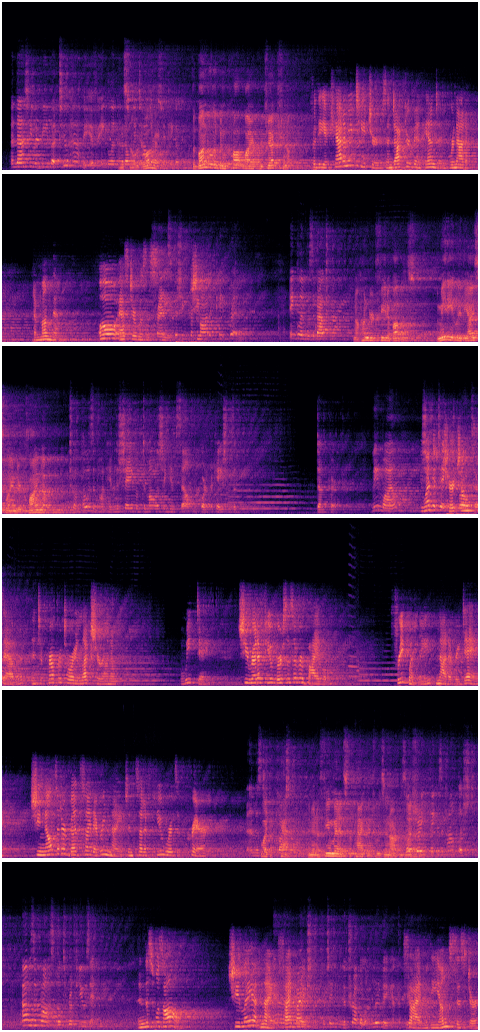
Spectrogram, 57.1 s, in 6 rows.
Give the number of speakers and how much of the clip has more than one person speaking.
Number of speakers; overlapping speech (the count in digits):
3, about 11%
